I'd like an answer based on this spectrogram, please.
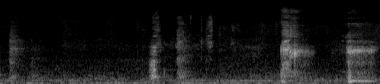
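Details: A female Chow Chow plays, giving short, sharp play barks with a whining edge while a woman talks to her and says she is angry.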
